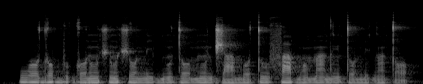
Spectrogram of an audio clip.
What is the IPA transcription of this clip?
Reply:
wo˧do˧ bu˨ɡo˨˦ɾũ˧ ʃũ˧ʃo˧ni˨ bũ˨˦to˧mũ˧ d͡ʒa˨ mo˧tu˦ fa˦˨bɔ̃˨˦ mã˦dĩ˦˨ to˧ni˨ɡã˧ tɔ˨

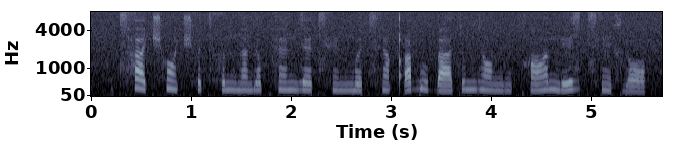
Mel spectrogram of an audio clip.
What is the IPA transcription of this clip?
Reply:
t͡sʰa t͡ʃʰɔ̃t͡ʃʰət həŋdãdʌ pʰɛ̃ŋzɛt͡sʰẽ ŋ͡mət͡sʰẽ qʼəɓu ɓatuŋzɔ̃ŋʌŋ qʰɔ̃ɐ̯ ŋez t͡sʰẽxdɔ

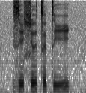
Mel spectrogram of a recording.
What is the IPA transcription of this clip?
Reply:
ziɬɨtɘ ti

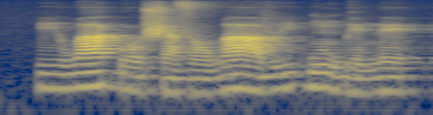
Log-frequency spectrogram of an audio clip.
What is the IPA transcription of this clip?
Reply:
iː˧ waː˦ɡ͡boː˨ ʃa˨zɔ˨ waː˦˨viː˦ɡ͡bũ˦˨ ɡ͡be˨ne˦˨

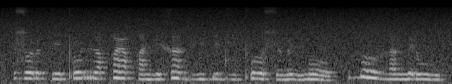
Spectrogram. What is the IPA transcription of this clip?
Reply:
zoɽʏkɪ pʼoruqy qɪŋɪxɐ ɡʱyɓɪdʱypʼo sʏɳʏ ŋ͡mo | ɓo ɦɐŋɪɽu

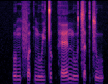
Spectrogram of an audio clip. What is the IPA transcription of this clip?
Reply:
ʊ˨˧ŋ fɐ˨˥k̚n̪uː˨j t̪ʊ˥k̚hɛː˨˥ n̪uː˧t͡sɐ˨k̚t͡suː˨˩

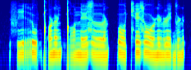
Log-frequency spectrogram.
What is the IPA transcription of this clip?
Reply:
fi˩˧ruː˦˨ǃʼɔ˩˥ɳɛ˩˥ɳ ɡ͡ǃɔ˩˧neː˩˥z lːɐ˩˥ɳpːoː˦˨cʰe˦˥zoː˦˨ ɳi˦˨ɳ ɭe˦˨ɡɨ˩˥ɳ

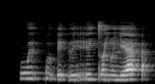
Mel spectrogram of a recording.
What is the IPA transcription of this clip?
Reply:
wɨʔɓu ʔeʔɨ rɨjd̪ɔjũlʲaʔ

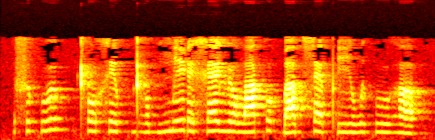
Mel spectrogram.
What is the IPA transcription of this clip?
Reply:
fekʷɯ | ʈʰoxekʷ ɖʱobŋ͡mi ɽexɛ lʲulˠa koɡ͡bab sɛpʼi wikʷwuɦʌ

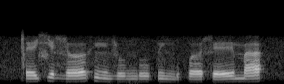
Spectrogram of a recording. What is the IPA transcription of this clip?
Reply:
ǀɛɕɛ ɮʌːxẽːɮo ŋoːpẽŋopʌː ɬɛː ma

